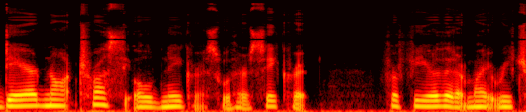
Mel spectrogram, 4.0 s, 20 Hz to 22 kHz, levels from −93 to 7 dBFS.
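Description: It's a speech clip, and the whole thing carries imaging from linear upsampling. The content stops around 6 kHz, which fits a 12 kHz original raised to 48 kHz by joining samples with straight lines. That interpolation barely filters, so the top of the band sounds dulled, and a faint mirrored copy of the spectrum sits between 6 and 12 kHz, roughly 30 dB down. You catch it as a thin metallic shimmer on the sibilants.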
